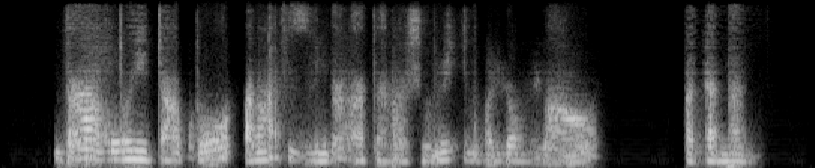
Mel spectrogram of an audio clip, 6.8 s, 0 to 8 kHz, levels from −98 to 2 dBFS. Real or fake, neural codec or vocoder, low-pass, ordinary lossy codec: fake; codec, 44.1 kHz, 0.9 kbps, DAC; 7.2 kHz; Opus, 32 kbps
